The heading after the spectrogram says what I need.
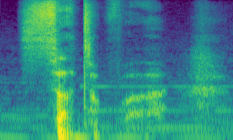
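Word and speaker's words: sattva: They called this state satva pronounced satva which means clarity, harmony and balance.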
